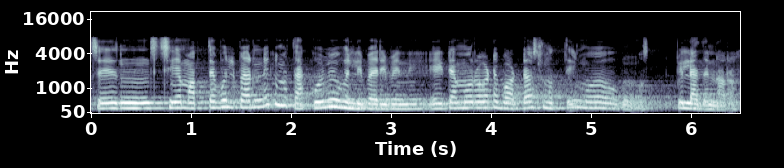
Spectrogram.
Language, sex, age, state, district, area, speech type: Odia, female, 45-60, Odisha, Dhenkanal, rural, spontaneous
